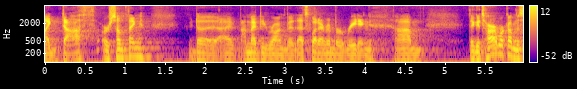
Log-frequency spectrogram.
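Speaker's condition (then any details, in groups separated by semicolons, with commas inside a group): No condition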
